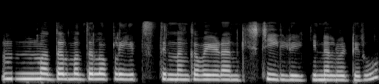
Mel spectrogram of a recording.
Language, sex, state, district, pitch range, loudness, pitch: Telugu, female, Telangana, Nalgonda, 215-245 Hz, -17 LUFS, 230 Hz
